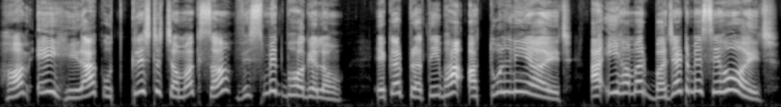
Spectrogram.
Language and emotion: Maithili, surprised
